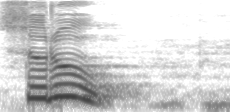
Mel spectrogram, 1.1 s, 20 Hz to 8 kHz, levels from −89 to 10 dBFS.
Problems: none marked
